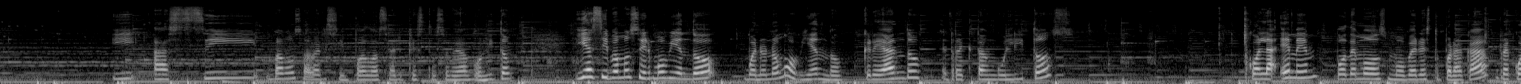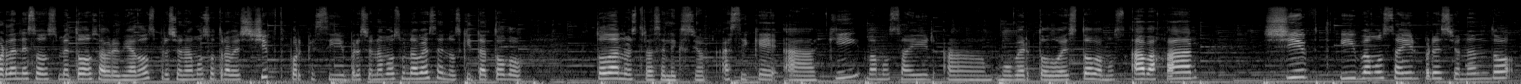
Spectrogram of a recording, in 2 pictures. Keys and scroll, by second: 12.3 space.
